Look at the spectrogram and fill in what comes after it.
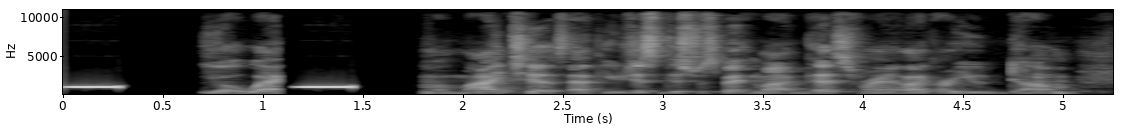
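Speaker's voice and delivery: mock, very loud, rude, swooping disrespectful tone. Retelling what they said back to him in class, a mock-disrespectful retort. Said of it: "said it in a more disrespectful way".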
